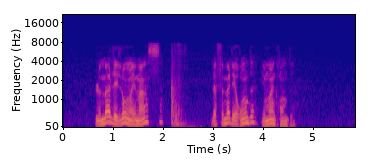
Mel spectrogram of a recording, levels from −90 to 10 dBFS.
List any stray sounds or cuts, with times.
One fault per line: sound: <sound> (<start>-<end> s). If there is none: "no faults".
sound: thud (2.2-2.8 s)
